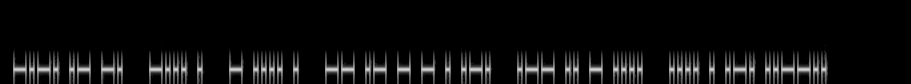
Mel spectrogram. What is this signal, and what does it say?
Morse code, heard as a keyed tone, about 30 wpm, 700 Hz. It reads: CAN BE THE MATTER WITH HER?
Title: Sentences from Top 700 Words 30wpm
